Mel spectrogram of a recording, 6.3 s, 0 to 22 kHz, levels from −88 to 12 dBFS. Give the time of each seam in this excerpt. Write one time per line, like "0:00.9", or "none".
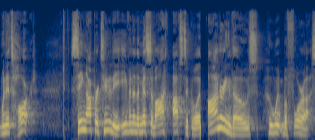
0:04.0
